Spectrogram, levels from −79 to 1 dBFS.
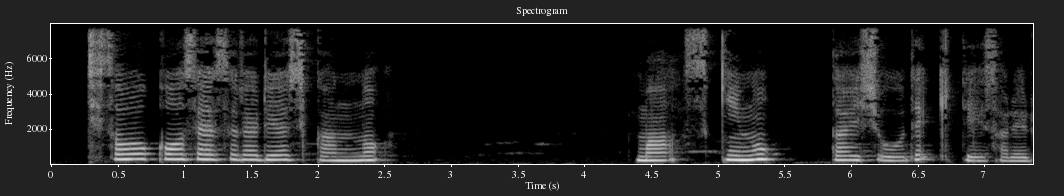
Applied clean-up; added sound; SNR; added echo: none; none; none; none.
